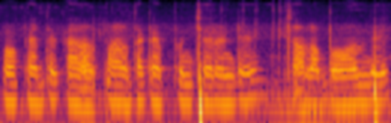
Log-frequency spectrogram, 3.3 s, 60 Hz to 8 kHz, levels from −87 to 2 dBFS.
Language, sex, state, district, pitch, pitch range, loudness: Telugu, male, Andhra Pradesh, Manyam, 135 Hz, 125-140 Hz, -21 LUFS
